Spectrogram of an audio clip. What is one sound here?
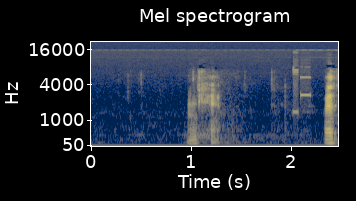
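A short electronic menu chime sounds.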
